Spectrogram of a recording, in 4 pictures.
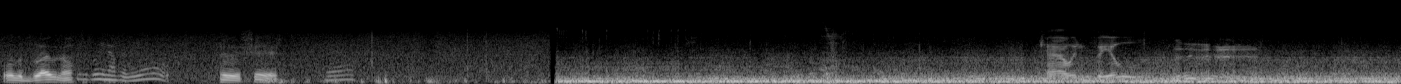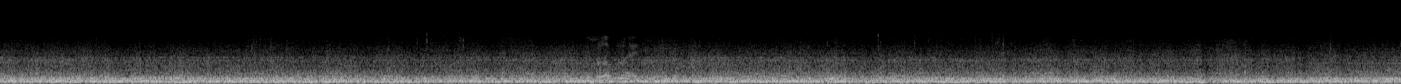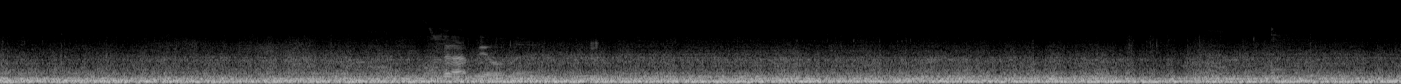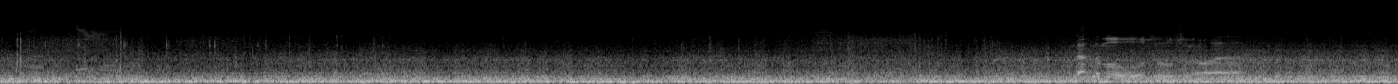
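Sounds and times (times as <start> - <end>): car driving on a wet road: 5.5 - 56.0.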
